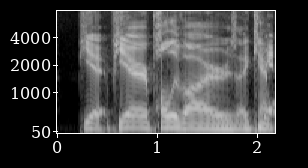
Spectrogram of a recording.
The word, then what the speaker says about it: Poilievre: side, you have I don't know how Pierre Poilievre. I can't pronounce his name. Poilievre.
